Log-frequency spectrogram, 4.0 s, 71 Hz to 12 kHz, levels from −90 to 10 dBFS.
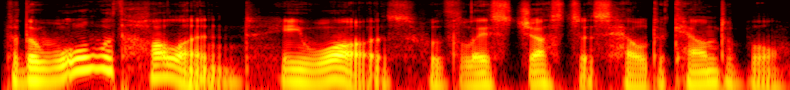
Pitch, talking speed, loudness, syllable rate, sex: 115 Hz, 180 wpm, -19 LUFS, 4.7 syllables/s, male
